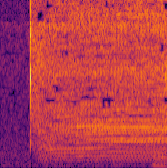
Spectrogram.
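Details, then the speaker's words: Barber clipper, noisy after months of use, after blade plate realigned, screws retightened and insulating tape added: snaps on, steady even high buzz, no rattle or chatter; quieter than before repair. "jadi suaranya lebih kecil dibanding sebelumnya ya"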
